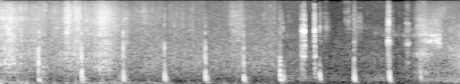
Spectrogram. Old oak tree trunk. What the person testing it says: Das klingt hohl. Das heißt, er ist nicht wirklich hohl, sondern eben angefüllt mit solchem Mulm. Außenrum ein fester Holzkörper.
